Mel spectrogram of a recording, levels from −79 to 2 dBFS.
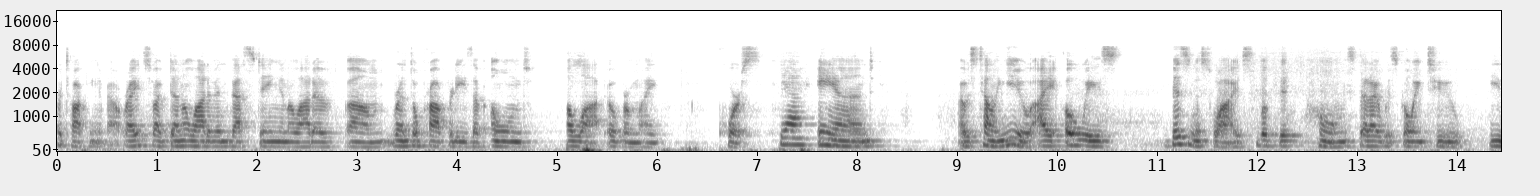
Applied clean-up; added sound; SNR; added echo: neural separator model SepFormer DNS4.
